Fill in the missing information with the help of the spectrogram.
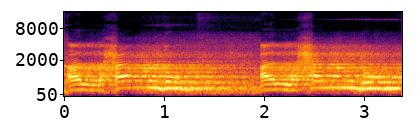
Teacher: Ketika alif lam bertemu dengan huruf ha, maka dia dibaca izhar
